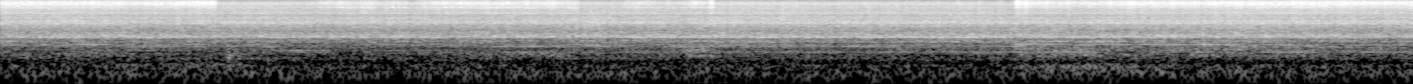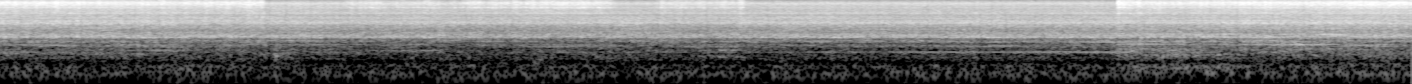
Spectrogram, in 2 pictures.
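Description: Sawmill band saw cutting through a squared pine timber on its carriage: a steady high-pitched hiss and rasp of the blade in the wood, with the carriage mechanism running along. It grows a little louder and softer a few times.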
